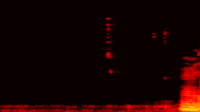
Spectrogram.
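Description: A few faint, quick computer mouse clicks a second or so in, after a near-silent start.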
